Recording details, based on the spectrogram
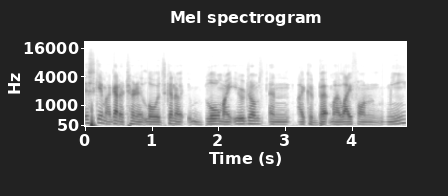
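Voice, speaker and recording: A man with a non-native accent at a medium pitch and moderate pace, fairly even intonation, a quiet background and a dry, close sound with no echo. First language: not English. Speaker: gaming streamer. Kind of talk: tutorial. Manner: casual, filler-heavy.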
